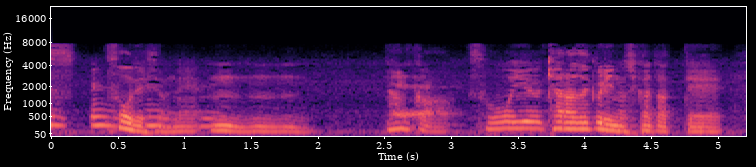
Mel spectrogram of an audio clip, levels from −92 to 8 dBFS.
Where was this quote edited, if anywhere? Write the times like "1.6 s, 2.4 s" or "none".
none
